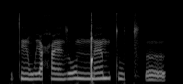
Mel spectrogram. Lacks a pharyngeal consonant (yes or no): no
